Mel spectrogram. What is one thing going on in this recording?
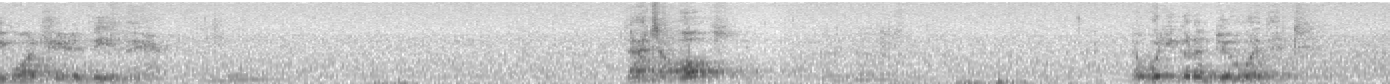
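A middle-aged man speaks calmly in bursts with pauses, in a room with a slight echo.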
